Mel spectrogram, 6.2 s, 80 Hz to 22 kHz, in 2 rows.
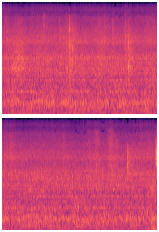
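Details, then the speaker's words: Simpson EziLoader dryer, model 39P400M-V1, after new belt and drum bearings, running with heat on, direction reversed: smooth, even drum hum, no knocking, squeaking or rubbing; quiet both directions, earlier one-direction noise gone. Normal running. "I'm gonna call it only a success and there it is all fixed running quietly pretty quietly not making funny noises in One Direction on the other and heat coming out of it"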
